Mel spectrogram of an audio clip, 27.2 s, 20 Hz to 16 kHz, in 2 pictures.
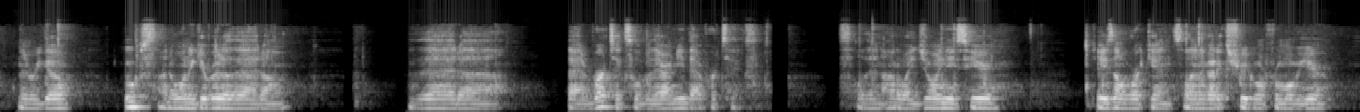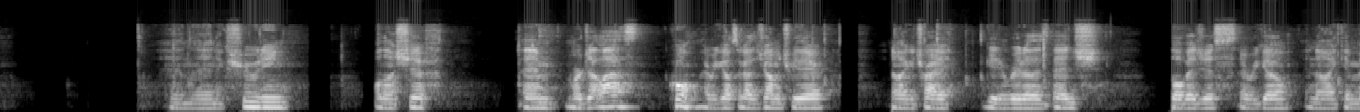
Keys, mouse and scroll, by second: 0.4 click, 1.3 ctrl+z, 2.1 ctrl+z, 3.4-4.9 middle drag, 7.5 click, 9.3 shift+click, 10.7 j, 11.7 click, 15.3 e, 17.1 shift+click, 18.6 m, 21.9 click, 23.9 x.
